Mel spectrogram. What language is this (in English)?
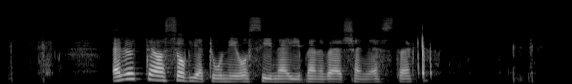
Hungarian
